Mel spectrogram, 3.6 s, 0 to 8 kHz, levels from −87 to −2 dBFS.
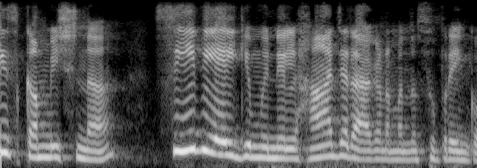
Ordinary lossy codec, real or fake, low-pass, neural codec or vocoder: Opus, 24 kbps; fake; 7.2 kHz; codec, 24 kHz, 3.1 kbps, DualCodec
